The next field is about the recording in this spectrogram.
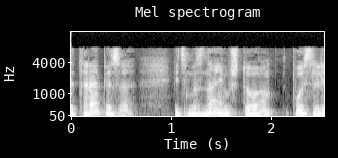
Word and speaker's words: трапеза: Если мы с вами обратимся к словарю, то с греческого слова «трапеза», а именно ударение делается на «а», «трапеза», означает «стол».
